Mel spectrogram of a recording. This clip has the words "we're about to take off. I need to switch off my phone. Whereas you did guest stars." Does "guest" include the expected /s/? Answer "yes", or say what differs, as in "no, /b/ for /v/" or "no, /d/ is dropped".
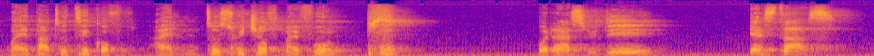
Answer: no, /s/ is dropped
